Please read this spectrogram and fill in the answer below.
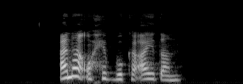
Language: Arabic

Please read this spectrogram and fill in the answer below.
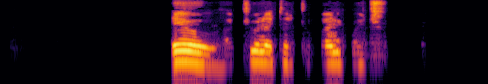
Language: Swahili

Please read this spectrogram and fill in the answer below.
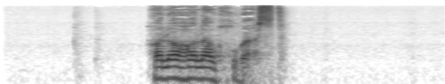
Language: Persian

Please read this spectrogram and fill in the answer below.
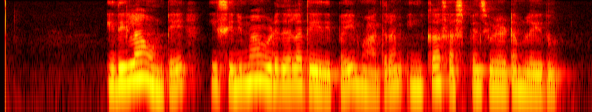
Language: Telugu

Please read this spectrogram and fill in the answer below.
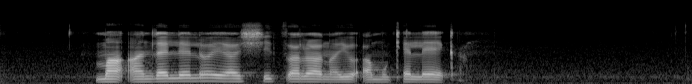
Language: Tsonga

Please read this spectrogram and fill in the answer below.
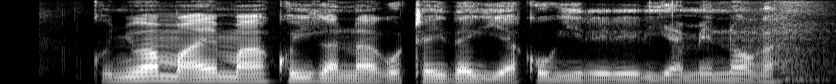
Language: Kikuyu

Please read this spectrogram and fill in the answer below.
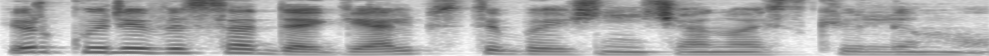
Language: Lithuanian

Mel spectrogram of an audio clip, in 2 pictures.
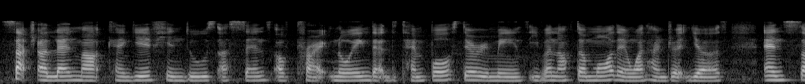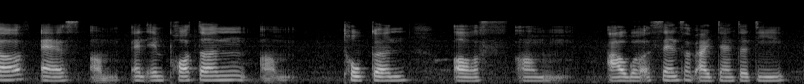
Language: English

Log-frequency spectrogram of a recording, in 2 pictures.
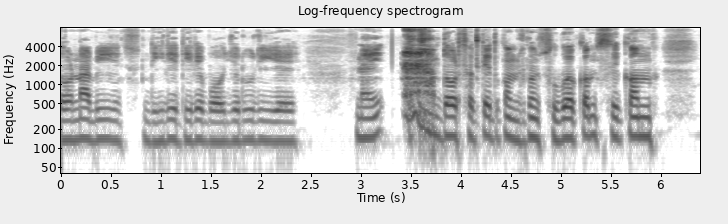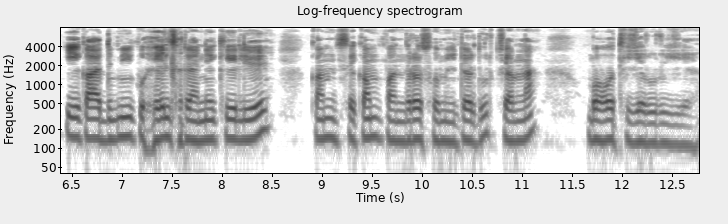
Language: Hindi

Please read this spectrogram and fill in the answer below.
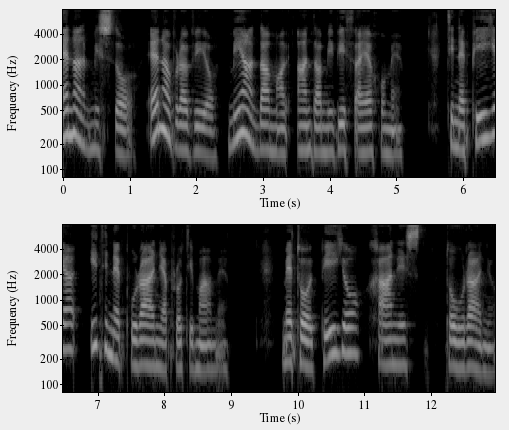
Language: Greek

